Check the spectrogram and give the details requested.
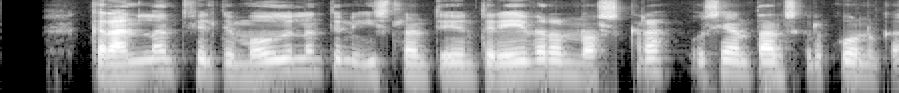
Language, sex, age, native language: Icelandic, male, 40-49, Icelandic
